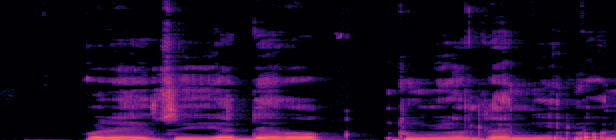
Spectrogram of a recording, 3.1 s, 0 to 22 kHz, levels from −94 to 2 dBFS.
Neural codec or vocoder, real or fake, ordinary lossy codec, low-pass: none; real; none; none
